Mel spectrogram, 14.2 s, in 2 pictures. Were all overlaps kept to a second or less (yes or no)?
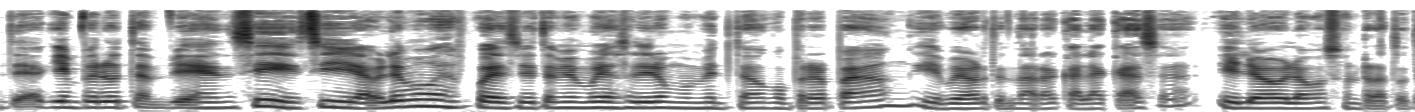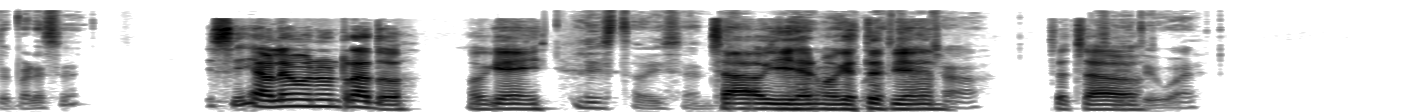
no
